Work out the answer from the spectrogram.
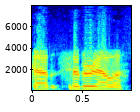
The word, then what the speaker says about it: Citarella: Sounds like Cinderella, but it's not. No, it sounds like Citarella.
